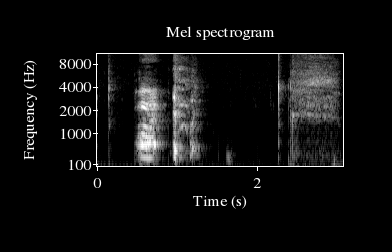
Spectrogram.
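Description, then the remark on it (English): A loud fit of coughing during a live call-in broadcast from Inglewood, Colorado: several harsh, raspy bursts in quick succession, with a short pause before a final hacking cough that trails into a wheezy breath. “And I'm coughing like crazy.”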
